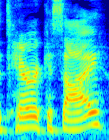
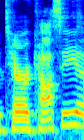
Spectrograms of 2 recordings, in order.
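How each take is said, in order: First: "Terakasai" ending in a "sigh" sound; "Terakasai", final vowel as in sky; alternate pronunciation. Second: "Terakasi" ending in a "see" sound; "Terakasi", final vowel as in tree; alternate pronunciation. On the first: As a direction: say "Terakasai" with the last syllable rhyming with eye. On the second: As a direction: say "Terakasi" with the last syllable rhyming with key. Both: Shown as a demonstration. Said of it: "however it's pronounced".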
